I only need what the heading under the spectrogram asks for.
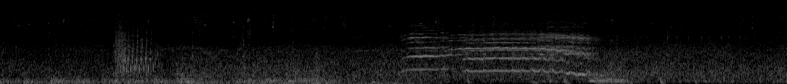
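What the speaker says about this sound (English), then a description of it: "That looks like a decent horse. You should keep him." Horse from a PS4 video game whinnies in a clear rising-falling call midway, with steady hoof clip-clops and ambient outdoor game noise running throughout.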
